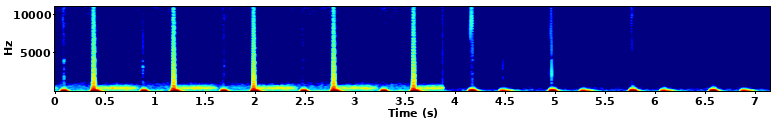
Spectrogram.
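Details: Heartbeat at about 75 a minute with a soft blowing diastolic murmur after the second sound, contrasted with clean normal beats; aortic regurgitation murmur.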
